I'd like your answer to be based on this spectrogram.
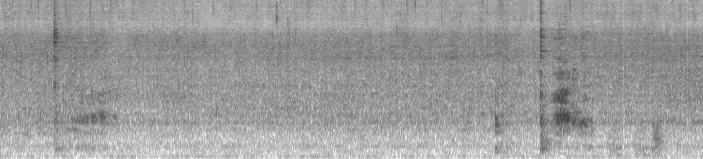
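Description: Prawns frying in oil in a pan, stirred and flipped with a spatula: a soft, steady sizzle with a few quick scraping clatters toward the end, close by and without talk.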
